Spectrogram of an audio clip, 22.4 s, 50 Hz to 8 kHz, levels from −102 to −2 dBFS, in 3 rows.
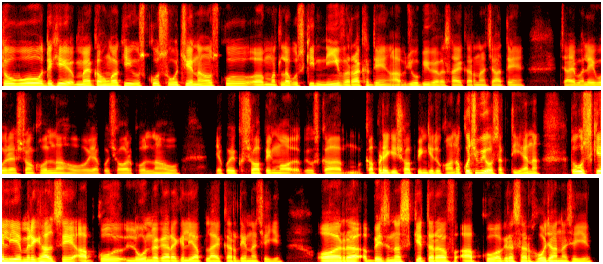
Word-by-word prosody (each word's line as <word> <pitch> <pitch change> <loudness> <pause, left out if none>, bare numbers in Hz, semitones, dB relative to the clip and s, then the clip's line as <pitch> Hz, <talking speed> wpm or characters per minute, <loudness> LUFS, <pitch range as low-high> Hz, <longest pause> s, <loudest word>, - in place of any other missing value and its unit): तो 155 +1 +3
वो 180 +4 +4
देखिए, 150 -1 +2
मैं 130 +6 +1
कहूँगा 135 +2 +1
कि 160 -1 0
उसको 165 +6 -3
सोचिए 115 +2 -1
ना, 130 +3 -1
उसको 155 -2 -4
अ, - - -2
मतलब 120 +4 -3
उसकी 130 +6 -5
नींव 115 0 -1
रख 115 +2 -2
दें, 100 +1 -5
आप 95 -5 -7
जो 100 0 -4
भी 115 0 -4
व्यवसाय 100 -1 -5
करना 100 0 -8
चाहते 95 +1 -8
हैं। 95 0 -11 0.5
चाहे 95 +1 -4
भले 100 +1 -5
ही - - -2
वो 105 0 -4
रेस्टोरेंट 95 +1 -5
खोलना 95 +1 -5
हो 95 +1 -9
या 95 -1 -8
कुछ 95 -1 -16
और 95 0 -5
खोलना 90 0 -9
हो 85 +1 -7 0.5
या - - -6
कोई 100 -1 -1
क - - -14
शॉपिंग 100 0 -2
मौ 95 0 -2
अ, - - -7
उसका 95 -3 -4
उम, - - -13
कपड़े 100 -1 +3
की 100 - 0
शॉपिंग 95 +1 -2
की 100 - -2
दुकान 95 +1 -5
हो, - - 0
कुछ 195 -1 +5
भी 195 - +4
हो 105 - +7
सकती 95 -1 -7
है 95 - -1
ना। 135 -2 -3 0.4
तो 170 - +4
उसके 185 +3 +6
लिए 180 -1 +6
मेरे 165 0 +5
ख़्याल 140 0 +6
से 155 0 +3
आपको 140 +4 0
लोन 120 +4 -1
वगैरह 115 -1 +3
के 120 - -3
लिए 115 -1 +1
अप्लाई 100 -1 -1
कर 105 0 -2
देना 95 -1 -3
चाहिए 90 +3 -9 0.6
और 125 +1 +7
बिज़नेस 120 +4 +1
की 140 - +5
तरफ 130 -2 +3
आपको 115 +3 +1
अग्रसर 110 +2 +1
हो 110 +3 +4
जाना 95 -4 +2
चाहिए, 90 +2 -5
110 Hz, 210 wpm, -24 LUFS, 95-130 Hz, 0.6 s, हो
